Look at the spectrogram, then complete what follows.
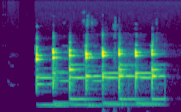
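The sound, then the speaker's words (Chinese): A phone ringtone heard while placing a call to friends plays a quick melodic tune of about eight bright, evenly spaced tones over a steady low hum, lasting around two seconds with no voices. “朋友们，我完全没有跟他们 real 节目，这是真的，我现场电联。”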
